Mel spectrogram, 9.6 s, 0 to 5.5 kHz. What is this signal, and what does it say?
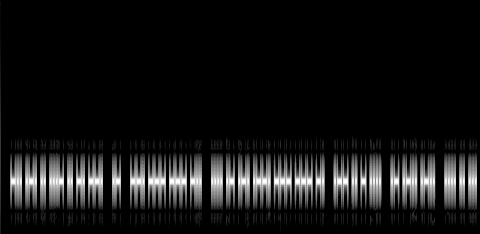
Morse code, heard as a keyed tone, about 40 wpm, 600 Hz. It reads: DRIVING A GOOD HARPOON WITH ALL HIS
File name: the old man and the sea 2 40wpm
